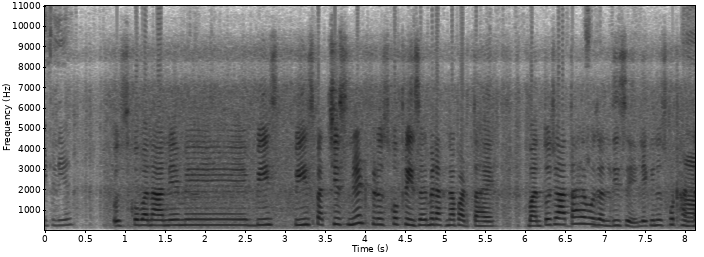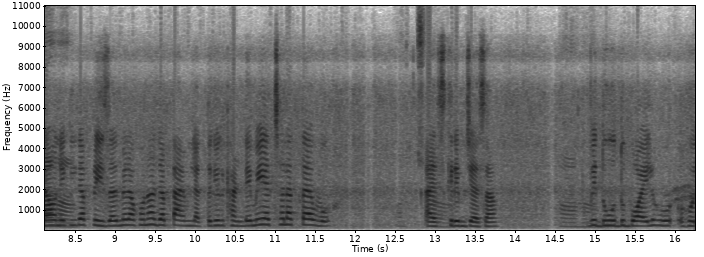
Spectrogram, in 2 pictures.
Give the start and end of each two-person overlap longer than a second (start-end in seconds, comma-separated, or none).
none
